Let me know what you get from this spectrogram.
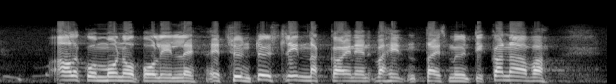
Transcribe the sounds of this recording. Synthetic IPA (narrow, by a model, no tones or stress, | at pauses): ɑlkommonopolilːeet̪synt̪yislinːɑkːɑinenʋæhit̪ɑismyːnt̪ikɑnɑˑʋɑ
